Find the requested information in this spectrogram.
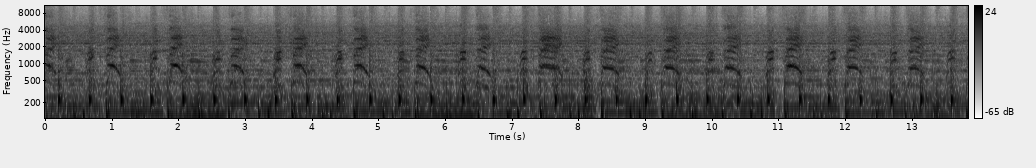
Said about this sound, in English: At one point, they posed so successfully as a skinhead oi punk band that they got themselves on a genuine oi compilation with a song consisting of nothing but the phrase, "I'm thick," shouted over and over 60-some times.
